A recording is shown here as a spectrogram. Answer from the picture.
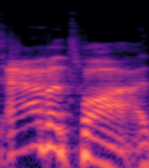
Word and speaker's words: abattoir: look at the it's abattoir no the r is not pronounced I'm pretty sure Google's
